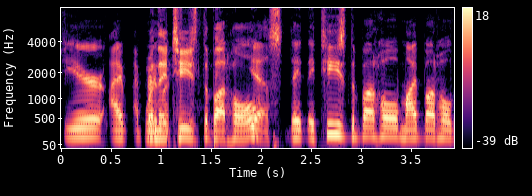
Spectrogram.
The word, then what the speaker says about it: The Fractured But Whole: people are killing me just calling it the fractured but whole yeah when and that's just outright is just a mispronunciation when they tee's this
